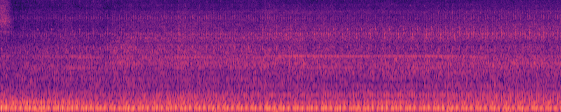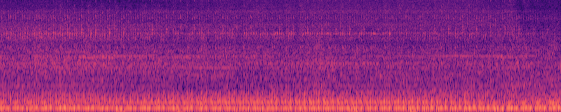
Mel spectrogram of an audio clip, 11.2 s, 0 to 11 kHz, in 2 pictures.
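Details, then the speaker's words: 2008 BMW 135i with new motor and single turbo kit, first start on a cold day: cold six-cylinder idling steadily with an even low burble, no knocks or misses; normal idle. "so as you can see it burns like a kitten I'm real happy with this"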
